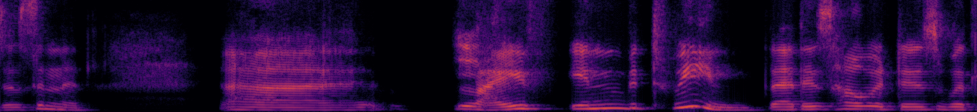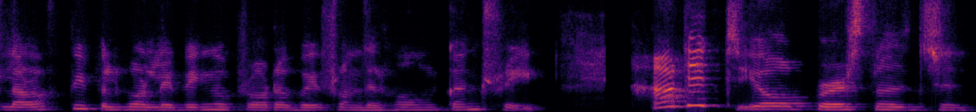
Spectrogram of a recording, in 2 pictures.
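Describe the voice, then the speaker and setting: A woman's voice: medium pitch, dark tone. A woman hosting a podcast interview, asking long, meandering questions. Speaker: podcast host.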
